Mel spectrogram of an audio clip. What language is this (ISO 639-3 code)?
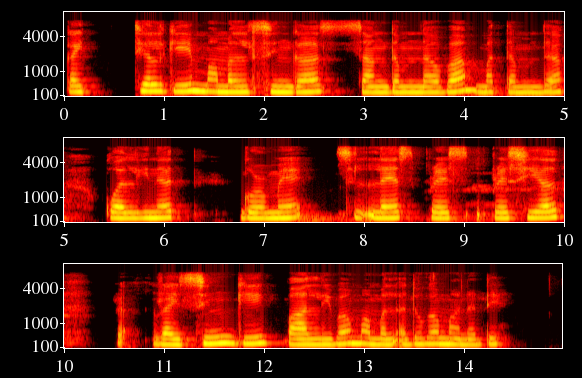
mni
